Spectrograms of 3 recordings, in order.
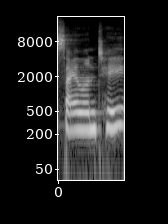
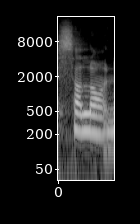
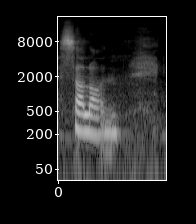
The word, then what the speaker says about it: Ceylon: i thought it was sale on t it's spelled c-e-y-l-o-n and i literally thought it was silent t but a salon as in pronounce it as s-u-h-l-o-n salon i am sorry if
